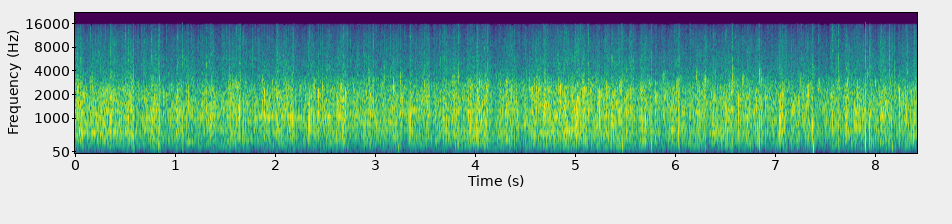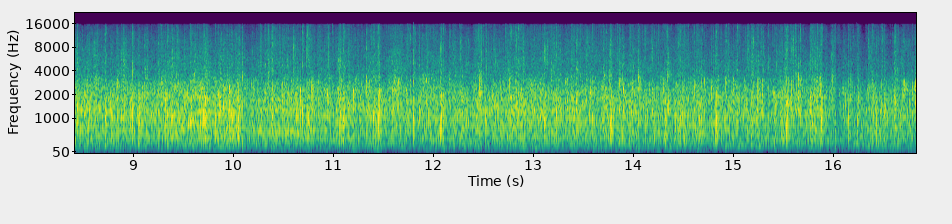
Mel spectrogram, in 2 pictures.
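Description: Large audience applauding steadily, a dense mass of hand claps at the end of a choir piece.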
